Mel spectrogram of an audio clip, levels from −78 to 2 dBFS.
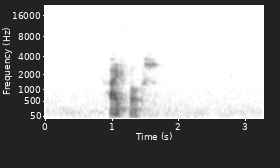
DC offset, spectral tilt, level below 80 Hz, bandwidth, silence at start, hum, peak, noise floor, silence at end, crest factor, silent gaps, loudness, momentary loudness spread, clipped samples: under 0.1%; -5.5 dB/octave; -64 dBFS; 16.5 kHz; 0.95 s; none; -10 dBFS; -64 dBFS; 1.6 s; 28 dB; none; -33 LUFS; 13 LU; under 0.1%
